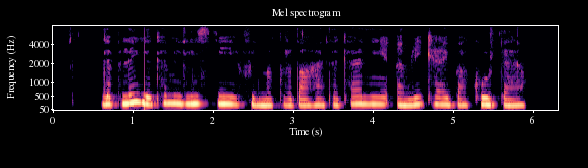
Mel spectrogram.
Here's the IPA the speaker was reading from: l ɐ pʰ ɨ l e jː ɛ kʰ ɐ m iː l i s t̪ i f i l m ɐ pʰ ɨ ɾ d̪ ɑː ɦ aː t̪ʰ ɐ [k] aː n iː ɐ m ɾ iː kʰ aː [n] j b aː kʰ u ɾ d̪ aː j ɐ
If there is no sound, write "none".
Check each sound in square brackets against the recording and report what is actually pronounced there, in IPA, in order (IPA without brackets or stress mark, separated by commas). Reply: kʰ, none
